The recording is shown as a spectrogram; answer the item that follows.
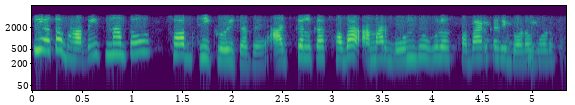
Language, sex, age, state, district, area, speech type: Bengali, female, 18-30, West Bengal, Paschim Bardhaman, rural, conversation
